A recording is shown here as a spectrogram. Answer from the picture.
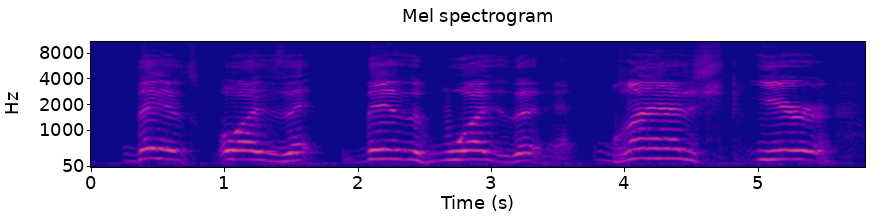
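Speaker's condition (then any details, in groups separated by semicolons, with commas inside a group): Ataxia telangiectasia; rare muscular dystrophy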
